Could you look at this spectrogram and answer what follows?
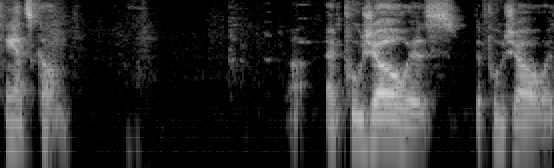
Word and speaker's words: Hanscom: No, it's Hanscom. Hansum is spelled H A S C O M. Air Force Base. There it is. That's That's how you spell it. Hansum field. It's Hanscom Air Force Base. It's not Hanska. Hansa. It's Hanscom.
